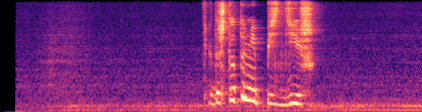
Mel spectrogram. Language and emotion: Russian, angry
